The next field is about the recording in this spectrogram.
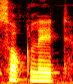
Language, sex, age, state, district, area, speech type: Assamese, male, 18-30, Assam, Barpeta, rural, spontaneous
